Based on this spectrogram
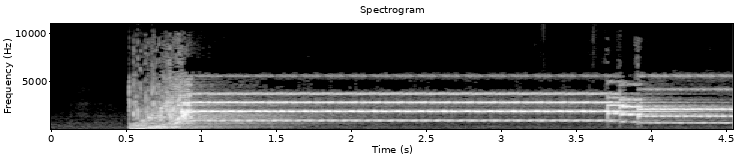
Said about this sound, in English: So I automated up the amount of distortion there.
